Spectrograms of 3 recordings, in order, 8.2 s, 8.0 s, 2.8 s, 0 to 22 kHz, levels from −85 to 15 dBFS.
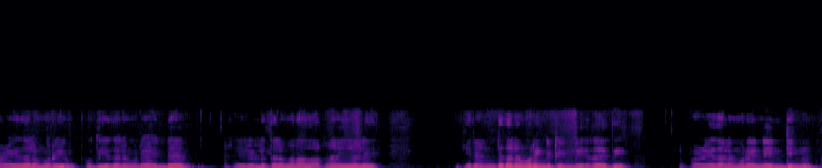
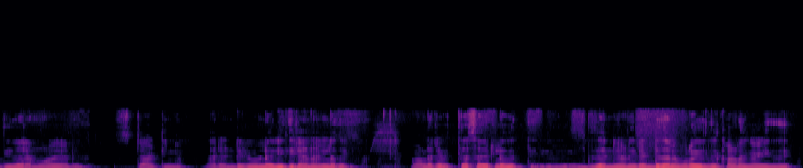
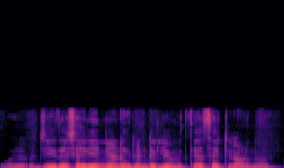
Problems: low volume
